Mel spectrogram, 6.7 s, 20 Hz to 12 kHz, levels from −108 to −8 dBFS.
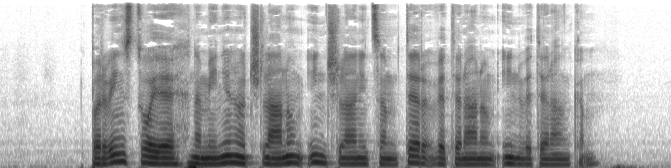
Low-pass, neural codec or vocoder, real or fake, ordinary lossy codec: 10.8 kHz; none; real; MP3, 64 kbps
